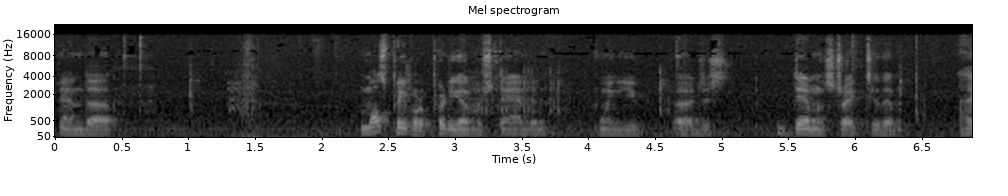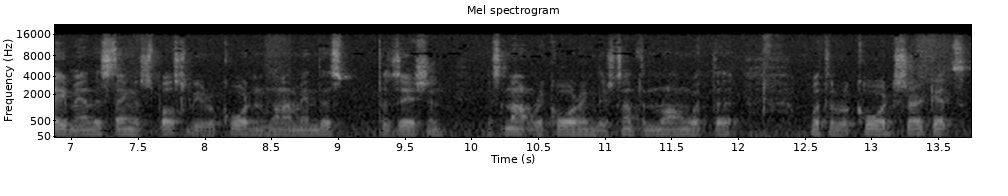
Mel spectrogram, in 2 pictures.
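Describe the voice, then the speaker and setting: Steady background room noise runs under this clear recording of an older man with a lowish voice. He's a repair technician giving a casual, step-by-step demonstration of equipment checks, pausing haltingly and working methodically through a cluttered indoor electronics workshop.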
